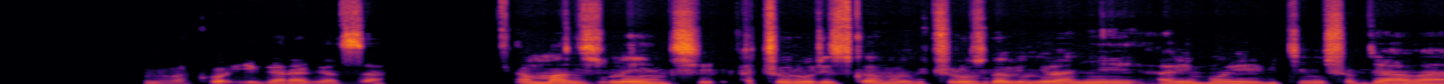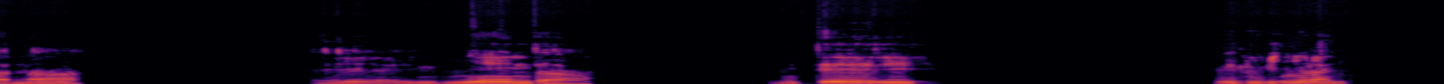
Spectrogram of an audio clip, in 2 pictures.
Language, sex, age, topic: Kinyarwanda, male, 25-35, finance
